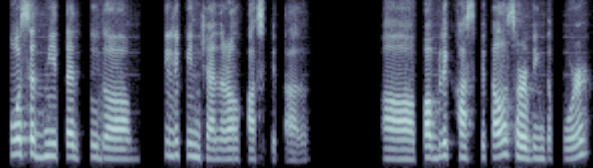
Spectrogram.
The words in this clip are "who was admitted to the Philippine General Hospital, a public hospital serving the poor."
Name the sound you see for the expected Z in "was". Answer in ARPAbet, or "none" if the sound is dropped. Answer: S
